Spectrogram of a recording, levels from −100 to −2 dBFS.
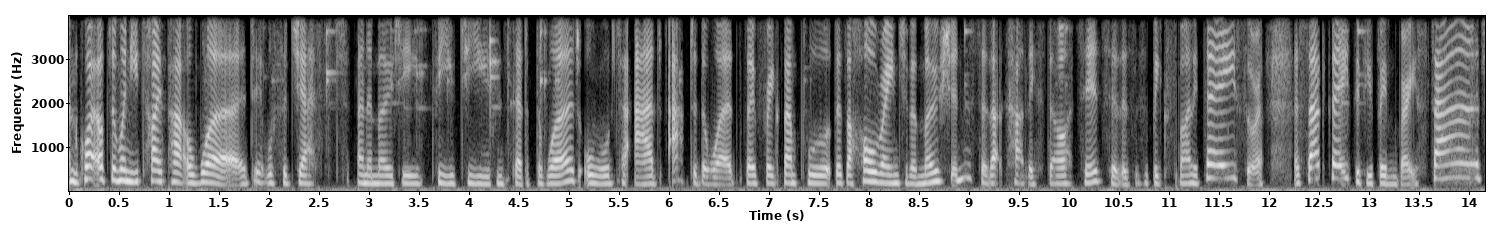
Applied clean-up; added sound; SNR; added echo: neural diffusion model UNIVERSE++.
